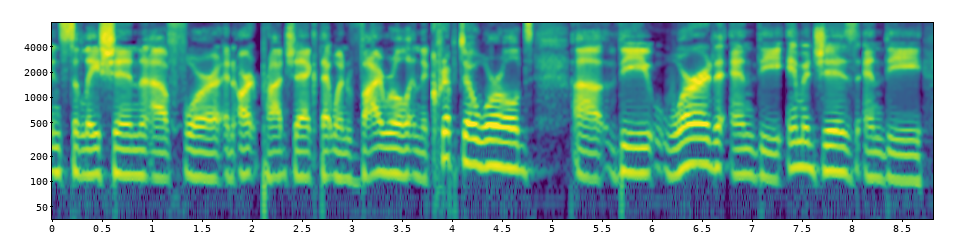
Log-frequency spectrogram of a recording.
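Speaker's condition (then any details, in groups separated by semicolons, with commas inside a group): No condition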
